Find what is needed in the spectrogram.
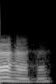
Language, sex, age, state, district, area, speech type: Santali, male, 30-45, West Bengal, Purba Bardhaman, rural, conversation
